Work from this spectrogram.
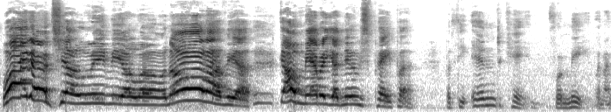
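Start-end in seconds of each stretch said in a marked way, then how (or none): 0.0-5.2 Barbara Stanwyck. Retold or imitated. Stanwyck heroine shouting at everyone to go away. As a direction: fling the lines like a furious heroine. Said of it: "Barbara Stanwyck was one of my favorites".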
